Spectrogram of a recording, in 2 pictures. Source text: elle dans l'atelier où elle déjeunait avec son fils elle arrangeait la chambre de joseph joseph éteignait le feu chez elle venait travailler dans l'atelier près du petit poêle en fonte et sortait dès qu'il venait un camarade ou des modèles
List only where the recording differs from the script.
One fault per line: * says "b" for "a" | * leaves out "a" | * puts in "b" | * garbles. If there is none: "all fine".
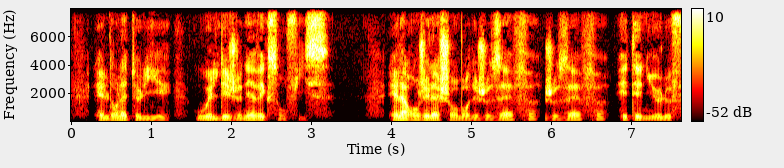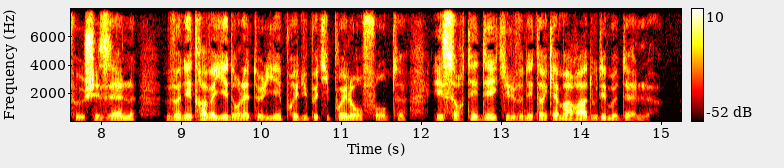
all fine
